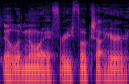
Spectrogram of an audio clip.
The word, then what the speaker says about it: Illinois: California who call it Illinois. That's not... People do that? People do that. Really? That's rough. Yeah. That's rough. I'm surprised. The S is silent.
